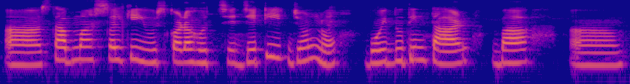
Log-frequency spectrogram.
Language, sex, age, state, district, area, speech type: Bengali, female, 18-30, West Bengal, Birbhum, urban, spontaneous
